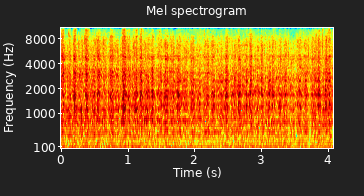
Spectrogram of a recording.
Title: 0718 rough idle but running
